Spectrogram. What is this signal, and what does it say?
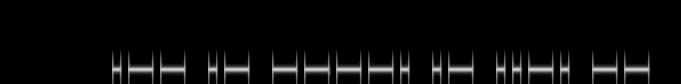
Morse code, heard as a keyed tone, about 15 wpm, 700 Hz. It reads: WA9AFM
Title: USA Call Signs 15wpm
